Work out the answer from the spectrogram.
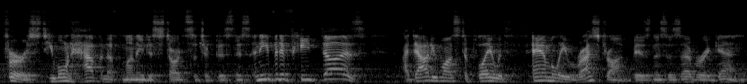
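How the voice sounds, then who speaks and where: An actor playing a self-assured, persuasive male official in a horror drama, speaking in a deliberate, theatrical and emphatic way. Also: mid-range voice, big pitch swings, bright, forceful tone, slight background noise, low-quality recording. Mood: confident, dismissive. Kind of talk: scripted analog horror drama acting.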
